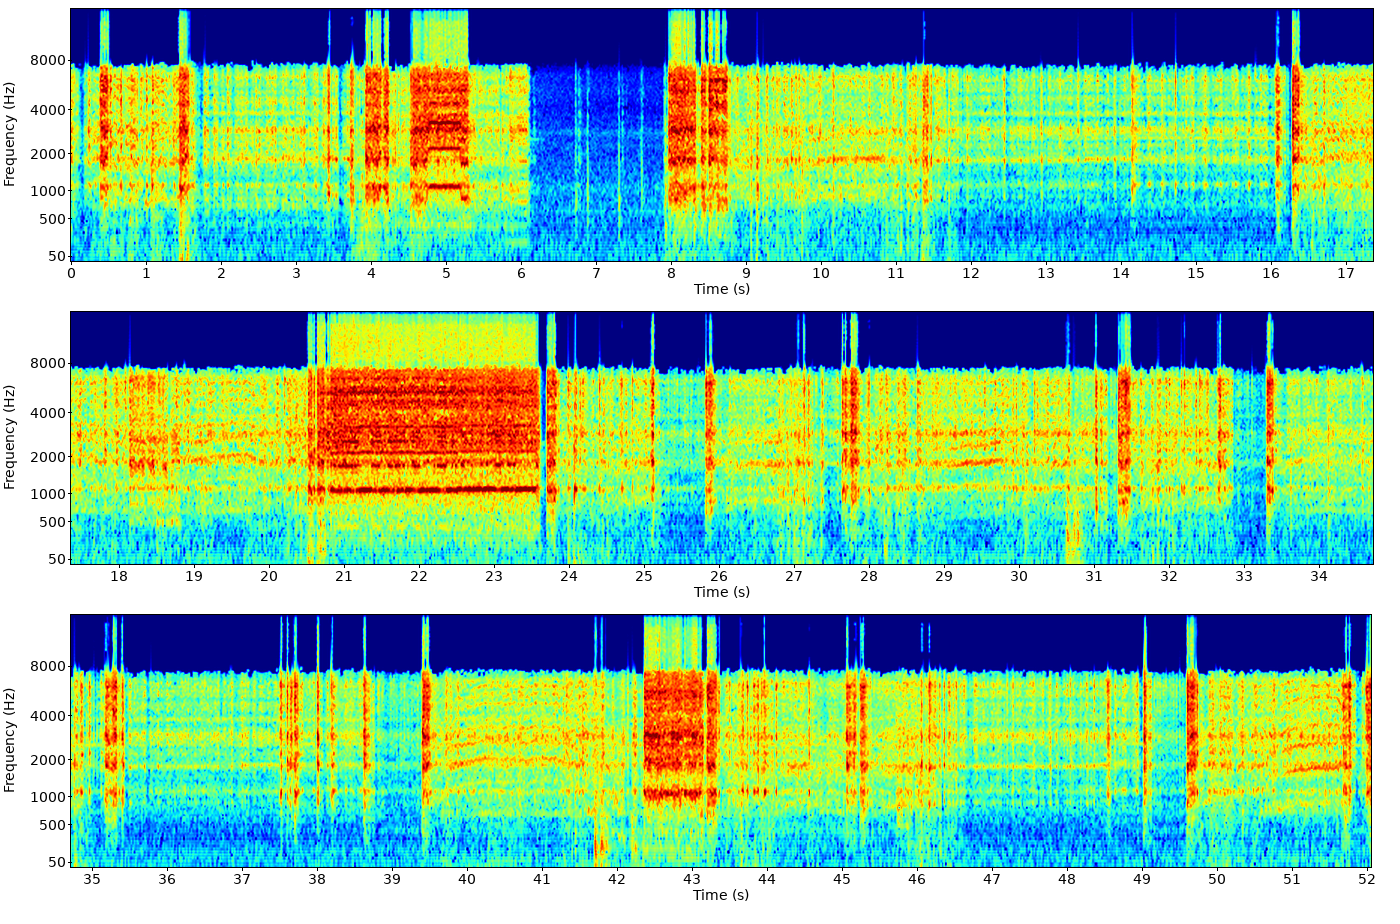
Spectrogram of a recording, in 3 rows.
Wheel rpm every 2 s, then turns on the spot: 200, 140, 90, 30, 160, 220, 130, 150, 200, 240, 180, 150, 180, 190, 220, 190, 170, 200, 120, 110, 240, 170, 230, 150, 120, 230.
22-24 30-32 38-40 48-50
